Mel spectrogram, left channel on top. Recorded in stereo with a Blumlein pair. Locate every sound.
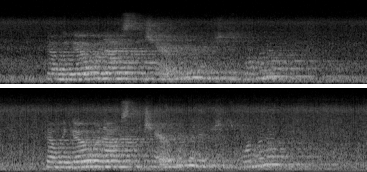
0.5 s a woman speaking: 60° right, 2 m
